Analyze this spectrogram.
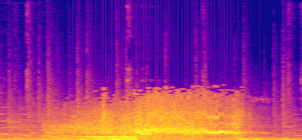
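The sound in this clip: A car drives with its tyres skidding on the road: a broad, hissing screech swells loud through the middle and eases off near the end, over a steady low engine tone.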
